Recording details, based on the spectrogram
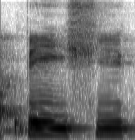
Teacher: na palavra peixe Eu tenho um ditongo mas ele é decrescente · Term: ditongo decrescente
